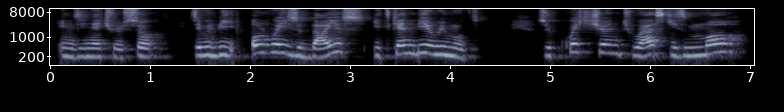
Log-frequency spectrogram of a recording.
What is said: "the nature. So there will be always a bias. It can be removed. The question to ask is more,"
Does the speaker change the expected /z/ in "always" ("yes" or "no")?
no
